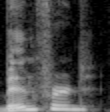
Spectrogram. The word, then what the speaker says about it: Benford: might be able Benford how how does he pronounce it Benford yeah Christian Benford they think he's he's going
